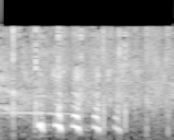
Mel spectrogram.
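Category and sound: crowd, audience clapping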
